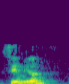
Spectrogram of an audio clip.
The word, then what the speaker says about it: Simeon: So, Simeon, how would you say that in English? – Simeon.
